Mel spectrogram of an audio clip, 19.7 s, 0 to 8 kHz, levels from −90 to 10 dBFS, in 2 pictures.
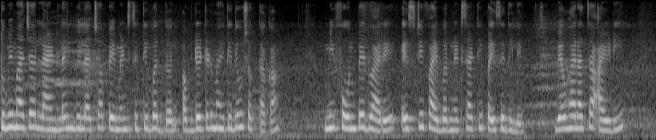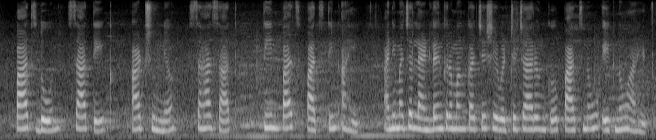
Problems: constant background noise, continuous background conversations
